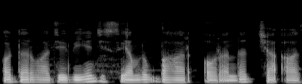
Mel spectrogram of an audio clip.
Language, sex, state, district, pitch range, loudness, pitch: Hindi, male, Uttar Pradesh, Hamirpur, 105-115 Hz, -20 LUFS, 110 Hz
